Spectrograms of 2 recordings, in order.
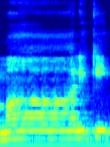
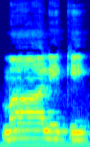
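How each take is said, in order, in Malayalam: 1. ആദ്യ സ്വരം ആവശ്യത്തിലധികം നീട്ടിയിരിക്കുന്നു. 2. ആദ്യ സ്വരം ചെറുതായി മാത്രം നീണ്ടിരിക്കുന്നു. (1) "ആവശ്യമില്ലാതെ വെറുതെ നീട്ടുന്നത്" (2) "ഇത്ര മാത്രം"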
